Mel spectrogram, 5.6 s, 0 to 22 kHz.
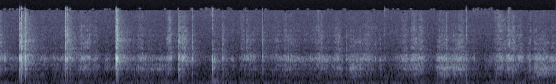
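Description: Long natural nails tap and scratch across the front and sides of a small, hollow printed cardboard supplement box held upright. A few sharp, crisp taps come first, then a steady dry scratching with a papery, hollow midrange tone around 1.3 kHz and bright edges.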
